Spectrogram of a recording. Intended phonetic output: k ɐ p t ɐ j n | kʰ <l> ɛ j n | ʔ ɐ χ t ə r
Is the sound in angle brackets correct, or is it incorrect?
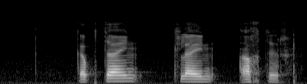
correct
